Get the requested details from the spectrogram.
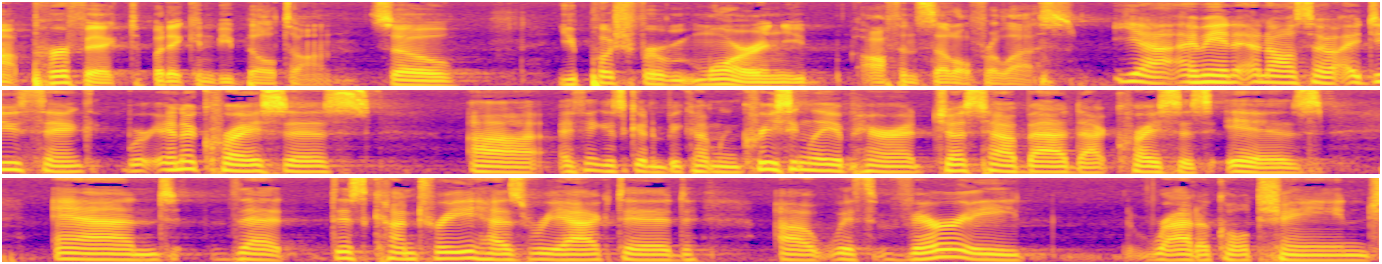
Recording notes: Live in Denver! For our first live episode, The War on Cars heads to Denver, Colorado. At the Moving People Forward Conference in Denver, Colorado presented by Bicycle Colorado.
